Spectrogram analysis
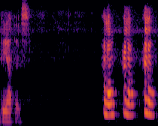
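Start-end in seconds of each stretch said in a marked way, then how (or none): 2.0-3.1 high squawky parrot imitating a human. Parrot greeting the children with a high squawk. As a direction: chirp it out like a talking bird. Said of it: "came the voice again".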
